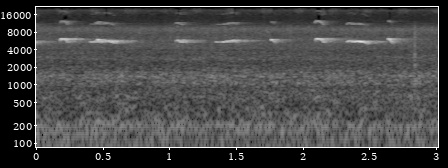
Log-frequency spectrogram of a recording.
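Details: Common kingfisher: piercing, very high whistled notes in quick succession, several a second, sharp and slightly trilled, over faint steady hiss.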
